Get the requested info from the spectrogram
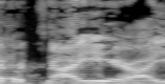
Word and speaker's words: Jair: You said Yair. We're not... – Jair. You didn't hear the J.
